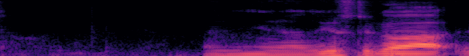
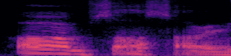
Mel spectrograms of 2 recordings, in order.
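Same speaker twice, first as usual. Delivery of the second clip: sarcastic apology; 9 semitones higher, 8 dB quieter than usual. Retold or imitated.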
